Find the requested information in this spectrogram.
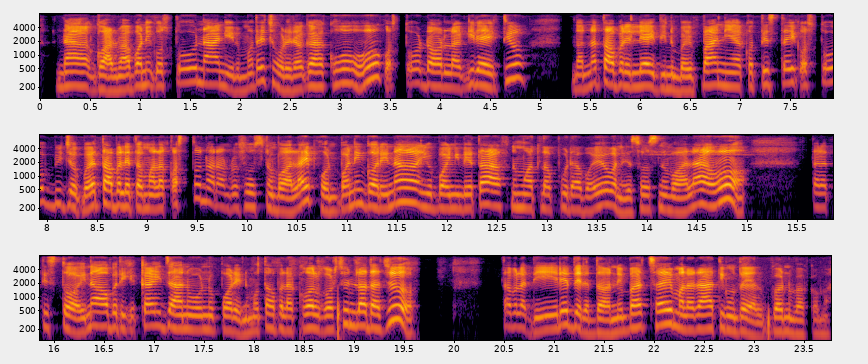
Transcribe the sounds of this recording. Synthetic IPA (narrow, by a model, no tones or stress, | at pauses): naɡʱʌrmapʌnikʌst̪onaniʌɾumʌd̪ʱʌjt͡sʰoɽeɾʌɡakoɦokʌst̪oɖʌrlaɡiɾaɦeko̥t̪ʰjo | d̪ʱʌnːʌt̪ʌpãĩleljajd̪inubʱʌjopaniakot̪est̪ʌjkʌst̪obid͡zok̚bʱʌjot̪ʌpãĩlet̪ʌmʌlajkʌst̪onʌɾamrosot͡snubʱʌelajpʰonpʌniɡʌɾenʌjobʌjnilet̪ʌapʰnomʌt̪lʌb̚puɾabʱʌjobʱʌneɾʌsot͡snubʱʌelaɦo | t̪ʌɾʌt̪est̪oɦʌjnʌːbʌt̪ikekãĩd͡zanuonupʌɾjenʌmʌt̪ʌpãĩlajkʌlɡʌrt͡sʰunilʌd̪at͡sʰu | t̪ʌpãlajd̪ʱeɾejd̪ʱeɾed̪ʱʌnjʌbad̪̚t͡sʰʌjmʌlajrat̪iɦũd̪ʌɦʌlpɡʌrnubʱʌkoma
